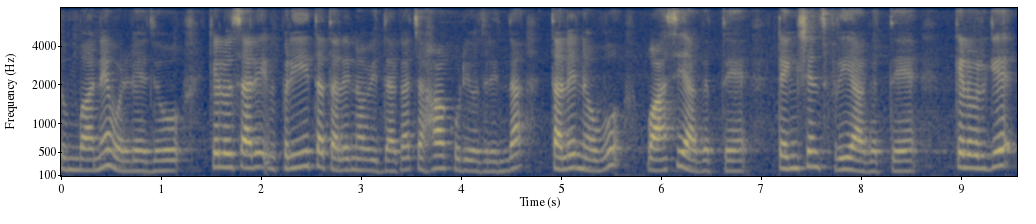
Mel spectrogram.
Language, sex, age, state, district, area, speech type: Kannada, female, 45-60, Karnataka, Bangalore Rural, rural, spontaneous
